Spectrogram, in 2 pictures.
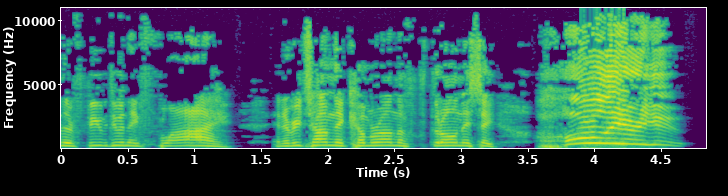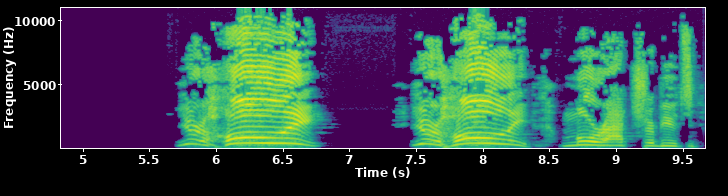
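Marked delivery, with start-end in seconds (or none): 3.6-8.4 high, loud cries of worship with long-drawn words; awed proclamation. Acted. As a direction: proclaim it like an overwhelmed heavenly creature. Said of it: "they begin to proclaim".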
